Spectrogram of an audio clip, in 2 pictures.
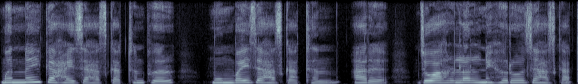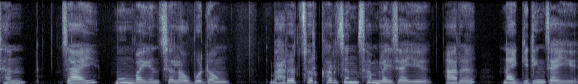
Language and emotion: Bodo, neutral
